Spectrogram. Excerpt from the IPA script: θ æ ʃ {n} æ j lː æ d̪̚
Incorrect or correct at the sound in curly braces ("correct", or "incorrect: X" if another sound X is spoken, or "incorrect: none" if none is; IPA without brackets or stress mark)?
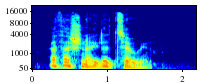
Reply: correct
